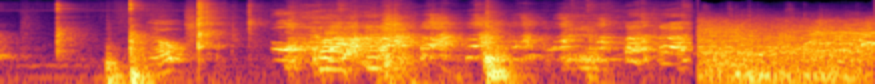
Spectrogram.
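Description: A ping-pong ball clicks against paddles and a table.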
